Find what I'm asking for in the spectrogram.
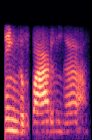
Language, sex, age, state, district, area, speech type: Tamil, female, 18-30, Tamil Nadu, Tiruvallur, urban, conversation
